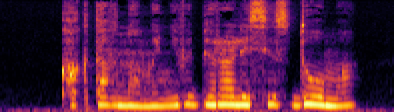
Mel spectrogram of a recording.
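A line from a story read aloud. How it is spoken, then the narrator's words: Whisper. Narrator (Russian): прошептала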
